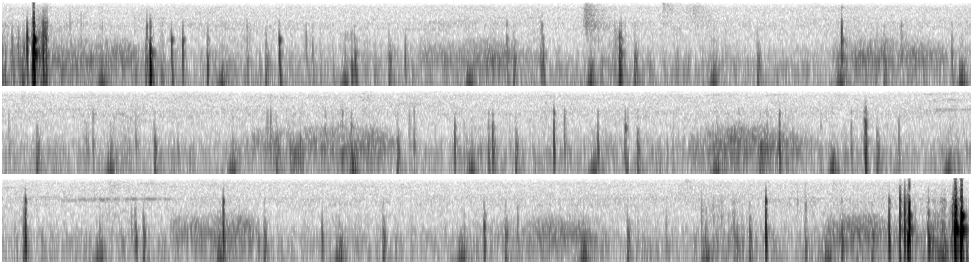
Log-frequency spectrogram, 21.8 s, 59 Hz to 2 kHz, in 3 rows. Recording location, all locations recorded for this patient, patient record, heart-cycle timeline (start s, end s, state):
mitral valve (MV)
pulmonary valve (PV)+tricuspid valve (TV)+mitral valve (MV)
#Age: nan
#Sex: Female
#Height: nan
#Weight: nan
#Pregnancy status: True
#Murmur: Absent
#Murmur locations: nan
#Most audible location: nan
#Systolic murmur timing: nan
#Systolic murmur shape: nan
#Systolic murmur grading: nan
#Systolic murmur pitch: nan
#Systolic murmur quality: nan
#Diastolic murmur timing: nan
#Diastolic murmur shape: nan
#Diastolic murmur grading: nan
#Diastolic murmur pitch: nan
#Diastolic murmur quality: nan
#Outcome: Normal
#Campaign: 2014 screening campaign
0.00	2.62	unannotated
2.62	2.68	S1
2.68	2.88	systole
2.88	2.96	S2
2.96	3.48	diastole
3.48	3.60	S1
3.60	3.78	systole
3.78	3.88	S2
3.88	4.38	diastole
4.38	4.50	S1
4.50	4.64	systole
4.64	4.72	S2
4.72	5.30	diastole
5.30	5.42	S1
5.42	5.62	systole
5.62	5.72	S2
5.72	6.26	diastole
6.26	6.38	S1
6.38	6.56	systole
6.56	6.66	S2
6.66	7.16	diastole
7.16	7.28	S1
7.28	7.50	systole
7.50	7.58	S2
7.58	8.04	diastole
8.04	8.16	S1
8.16	8.38	systole
8.38	8.48	S2
8.48	8.96	diastole
8.96	9.08	S1
9.08	9.26	systole
9.26	9.38	S2
9.38	9.86	diastole
9.86	9.98	S1
9.98	10.20	systole
10.20	10.28	S2
10.28	10.76	diastole
10.76	10.86	S1
10.86	11.08	systole
11.08	11.18	S2
11.18	11.68	diastole
11.68	11.80	S1
11.80	11.96	systole
11.96	12.06	S2
12.06	12.60	diastole
12.60	12.72	S1
12.72	12.94	systole
12.94	13.04	S2
13.04	13.46	diastole
13.46	13.58	S1
13.58	13.74	systole
13.74	13.84	S2
13.84	14.34	diastole
14.34	14.46	S1
14.46	14.68	systole
14.68	14.78	S2
14.78	15.22	diastole
15.22	15.34	S1
15.34	15.54	systole
15.54	15.64	S2
15.64	16.14	diastole
16.14	16.26	S1
16.26	16.46	systole
16.46	16.56	S2
16.56	17.04	diastole
17.04	17.14	S1
17.14	17.36	systole
17.36	17.46	S2
17.46	17.94	diastole
17.94	18.06	S1
18.06	18.28	systole
18.28	18.36	S2
18.36	18.86	diastole
18.86	18.98	S1
18.98	19.20	systole
19.20	19.28	S2
19.28	19.80	diastole
19.80	19.90	S1
19.90	20.06	systole
20.06	20.12	S2
20.12	21.79	unannotated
